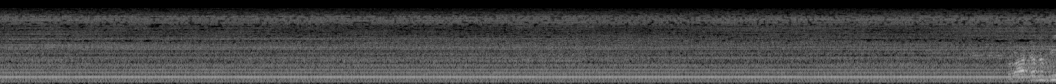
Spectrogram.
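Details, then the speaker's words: Mibex 12,000 BTU window air conditioner running with a loud steady droning hum, several fixed tones and a faint rough flutter; unit is very dirty, and the dirt is suspected of causing the noise and hurting performance, cause not yet found. "olha o barulho que ele tá fazendo com certeza tá sujo tá afetando o rendimento dele"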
